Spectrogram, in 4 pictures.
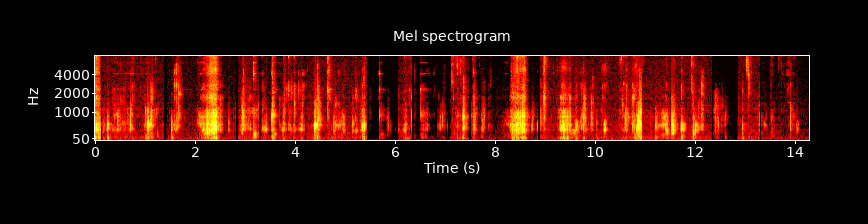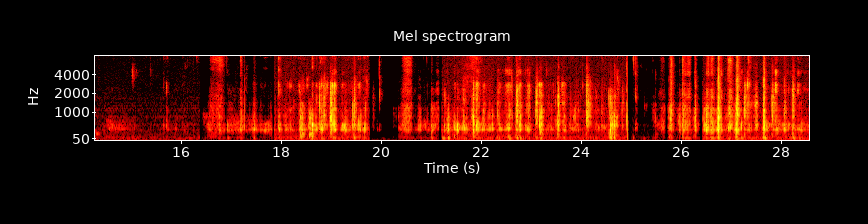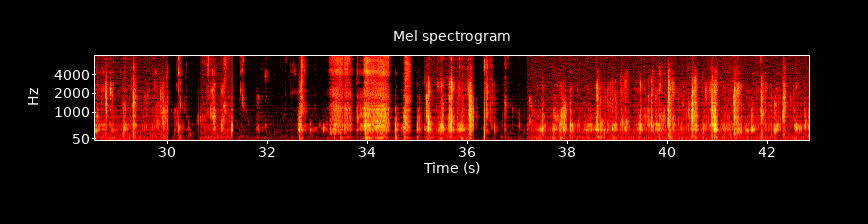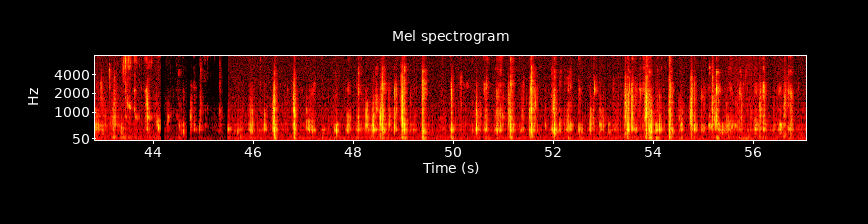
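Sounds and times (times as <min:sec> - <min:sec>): person chewing food: 0:00.0 - 0:14.2, 0:15.0 - 0:57.0.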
